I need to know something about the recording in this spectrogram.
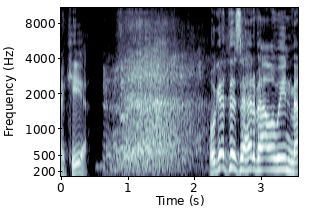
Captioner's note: laughter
